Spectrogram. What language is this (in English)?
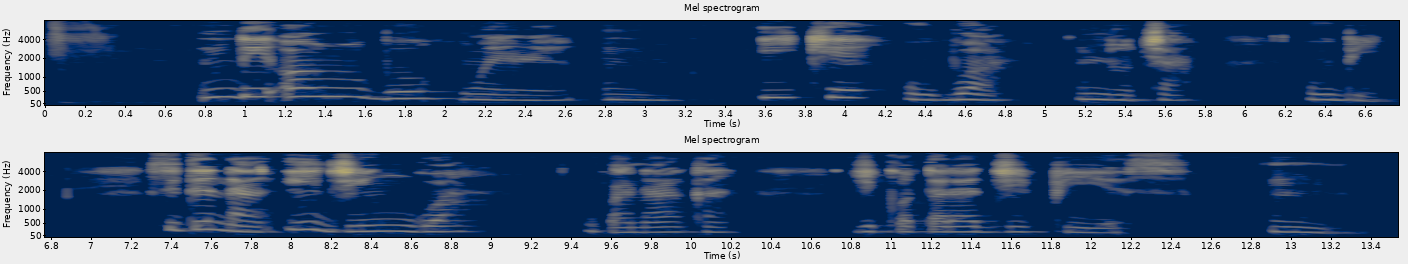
Igbo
